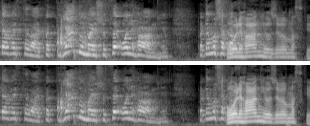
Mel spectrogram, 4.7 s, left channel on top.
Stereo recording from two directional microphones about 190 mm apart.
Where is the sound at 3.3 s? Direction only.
45° right (ahead or behind).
